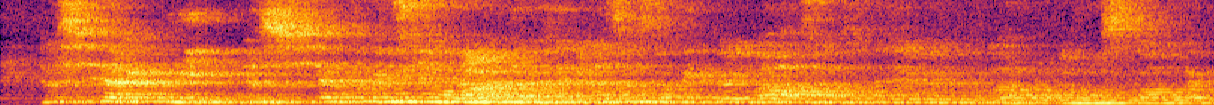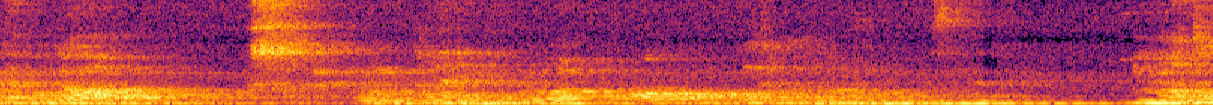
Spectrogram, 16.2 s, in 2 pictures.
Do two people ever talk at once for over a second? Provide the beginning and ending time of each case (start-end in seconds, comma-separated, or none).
none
